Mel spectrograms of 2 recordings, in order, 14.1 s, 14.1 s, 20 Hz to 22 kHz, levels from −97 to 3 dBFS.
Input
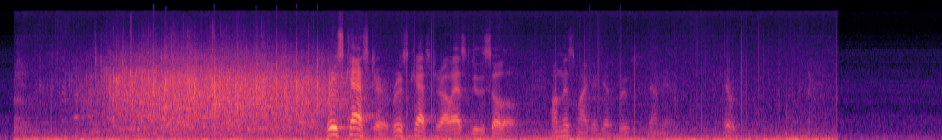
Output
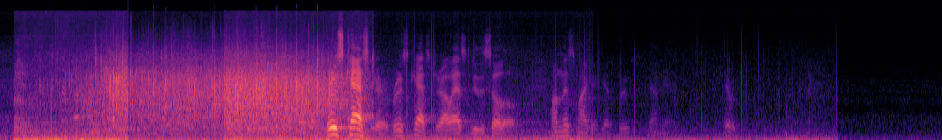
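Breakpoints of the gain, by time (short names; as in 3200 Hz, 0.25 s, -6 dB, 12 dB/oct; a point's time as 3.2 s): +1 dB
from 1.92 s -9 dB
from 3.36 s -1.5 dB
from 5.61 s -10 dB
from 8.89 s -17 dB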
